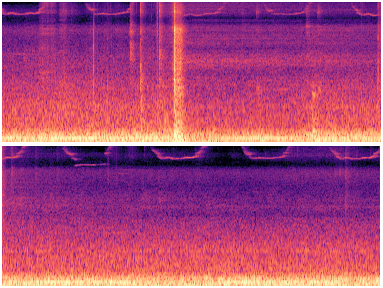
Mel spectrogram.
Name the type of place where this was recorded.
bus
